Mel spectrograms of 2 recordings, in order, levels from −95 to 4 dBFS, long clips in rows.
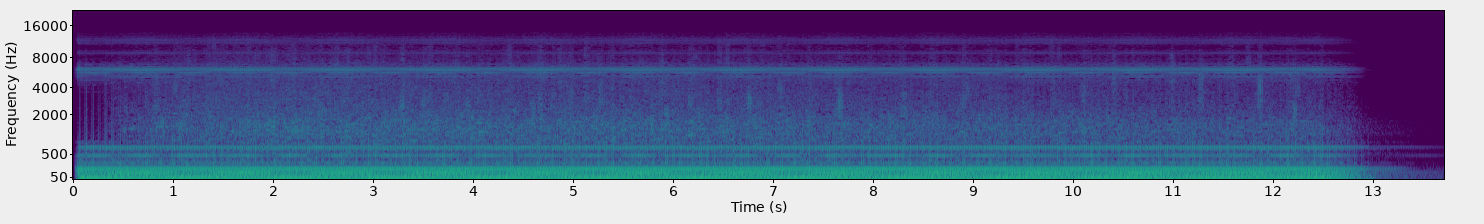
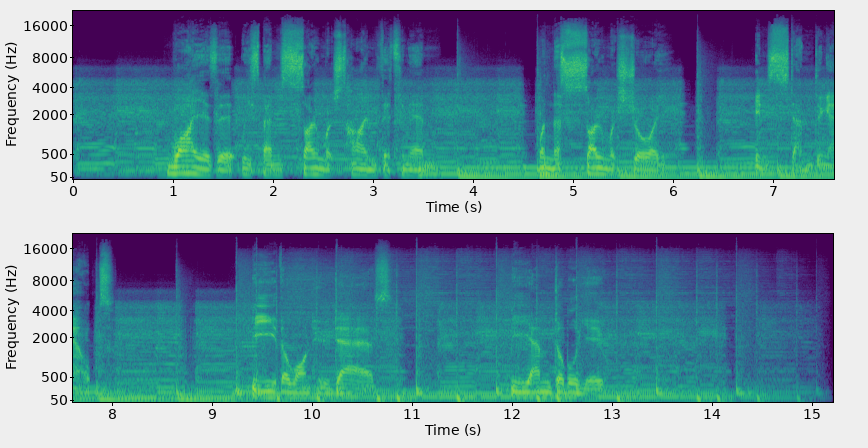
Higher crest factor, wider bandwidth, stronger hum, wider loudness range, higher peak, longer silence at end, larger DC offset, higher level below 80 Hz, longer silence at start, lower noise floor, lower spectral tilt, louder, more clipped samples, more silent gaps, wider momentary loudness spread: second, 10 dB vs 18 dB; second, 13.5 kHz vs 18 kHz; neither; second, 0 LU vs 4 LU; second, -26 dBFS vs -4 dBFS; first, 0.7 s vs 0.15 s; neither; second, -40 dBFS vs -32 dBFS; about the same, 0.05 s vs 0 s; first, -70 dBFS vs -41 dBFS; first, -6 dB/octave vs -3.5 dB/octave; second, -40 LUFS vs -20 LUFS; neither; neither; second, 1 LU vs 12 LU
